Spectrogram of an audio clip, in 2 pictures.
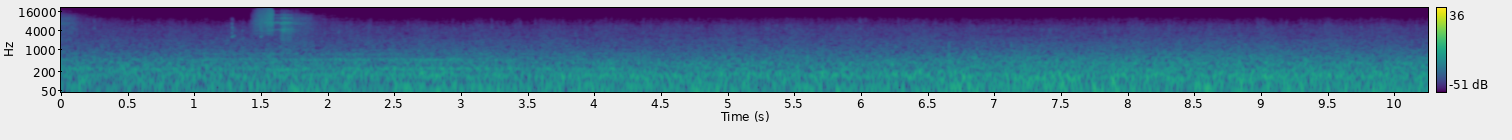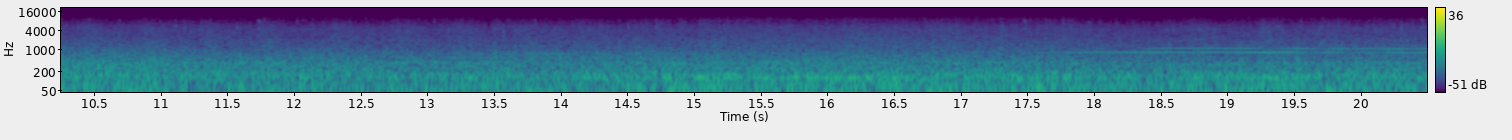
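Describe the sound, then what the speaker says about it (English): Steady rain hisses in the video game Elden Ring, a broad continuous wash of falling water holding evenly throughout, with a brief crackling burst early on and faint tonal hums later in the background. "Oh, it's raining."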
